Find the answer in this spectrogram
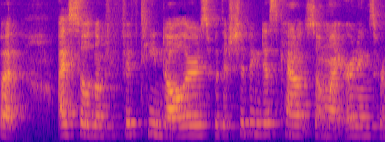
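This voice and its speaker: Amid audible room echo and noticeable background noise, a woman at a medium pitch talks at a fairly quick pace with monotone, flat intonation. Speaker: online reseller vlogger. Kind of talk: casual vlog. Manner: casual, filler-heavy.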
